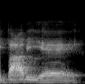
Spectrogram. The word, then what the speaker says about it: Barbier: it's called pronounced turin so bobby it would be bobby a they wouldn't pronounce the r b a okay yeah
